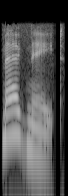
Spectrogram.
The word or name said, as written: magnate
